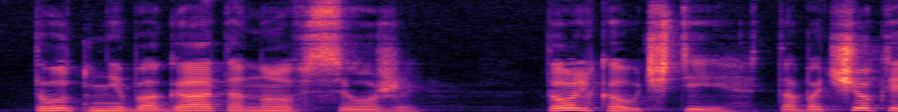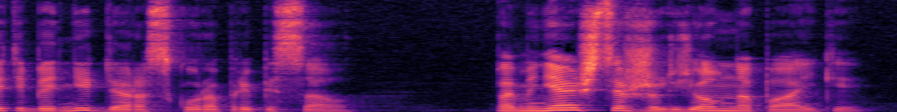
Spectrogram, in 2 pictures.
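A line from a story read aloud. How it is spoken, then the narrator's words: Deep booming bass. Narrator (Russian): басил он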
